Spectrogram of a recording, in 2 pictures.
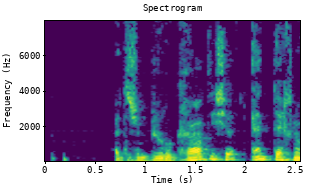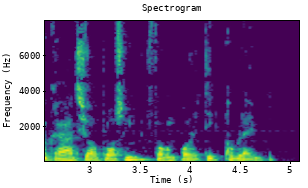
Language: Dutch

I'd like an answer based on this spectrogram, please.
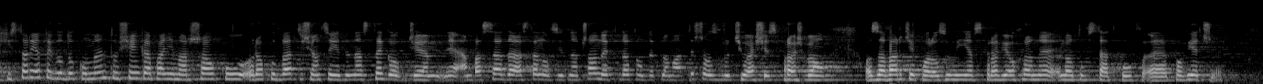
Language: Polish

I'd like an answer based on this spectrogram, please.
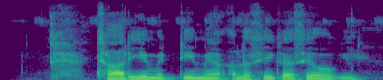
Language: Hindi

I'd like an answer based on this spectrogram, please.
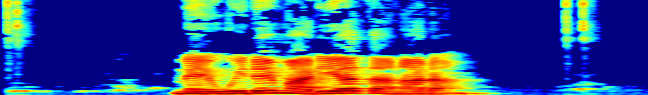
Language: Huarijio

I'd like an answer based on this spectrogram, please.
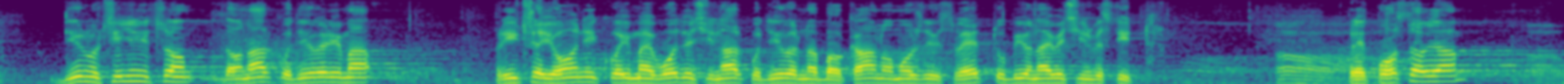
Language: Serbian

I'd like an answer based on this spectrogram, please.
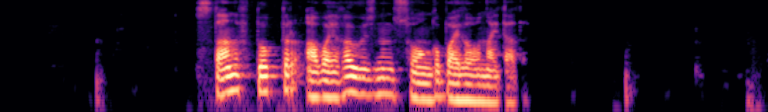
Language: Kazakh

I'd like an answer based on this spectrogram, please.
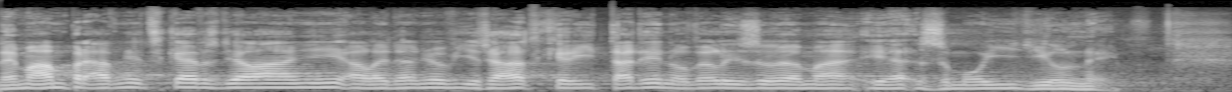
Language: Czech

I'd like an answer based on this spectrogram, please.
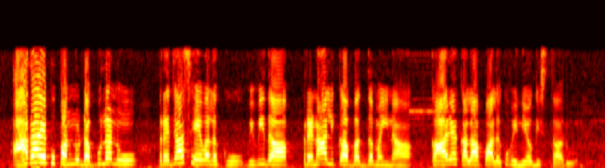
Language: Telugu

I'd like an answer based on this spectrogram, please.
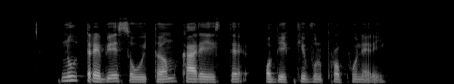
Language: Romanian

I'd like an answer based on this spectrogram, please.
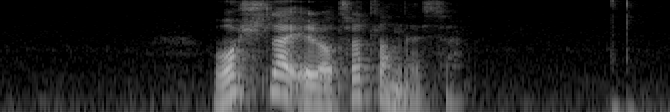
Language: Faroese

